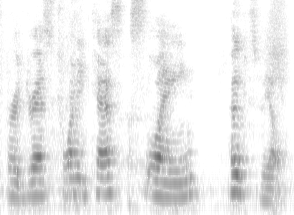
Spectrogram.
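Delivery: ordinary delivery, nothing marked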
